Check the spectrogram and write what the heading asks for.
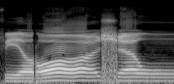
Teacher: Gunnah tadi menahan, mendengung. Maka kita masukkan dulu tanwinnya ke waw, baru kita gunnahkan. Maka firasyaw sambil ditahan 2 harakat. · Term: idgham bi gunnah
